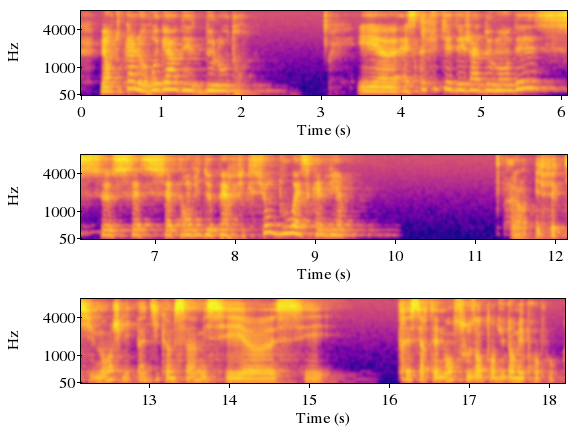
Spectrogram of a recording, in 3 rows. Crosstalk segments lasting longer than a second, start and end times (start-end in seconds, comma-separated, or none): none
